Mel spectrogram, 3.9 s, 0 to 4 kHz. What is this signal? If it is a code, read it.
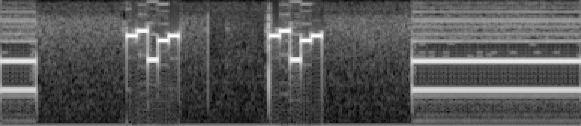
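Five-tone selective call (ZVEI), heard as quick runs of five tones, tones of about 70 ms. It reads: 89378 89378
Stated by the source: ZVEI five-tone selective call 89373 received on an SDR.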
